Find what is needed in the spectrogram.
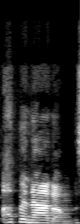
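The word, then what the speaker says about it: up and at 'em: So the actual word is up and at them, but we don't pronounce it them. We say m. We take off the th sound. So up and atom sounds like you're gonna you're gonna face your day.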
